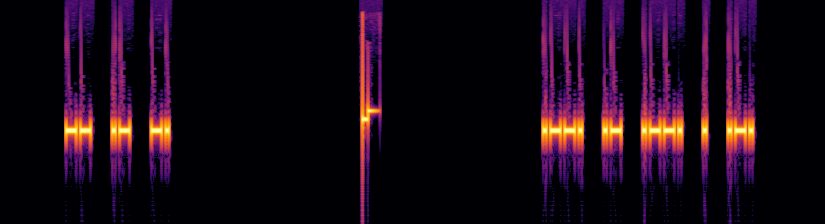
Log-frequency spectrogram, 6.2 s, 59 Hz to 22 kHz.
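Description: Steady mid-pitched Morse code tones at 45 words per minute with doubled character spacing beep in short and long bursts, forming two quick groups separated by a pause with a single sharp click between them. No voices.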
